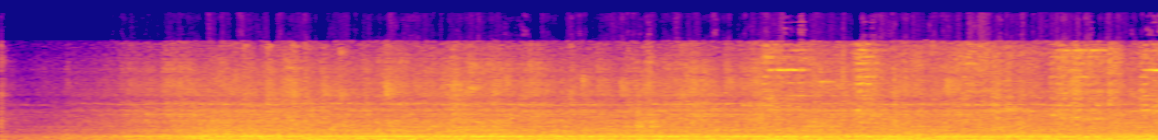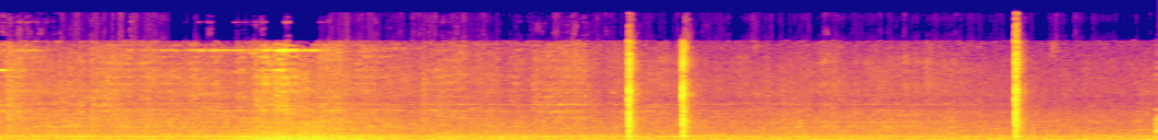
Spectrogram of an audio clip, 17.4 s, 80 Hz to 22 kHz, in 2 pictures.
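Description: A commuter train in Train Sim World 6 slows down with a continuous rolling rumble and a faint steady whine. Brief high clicks come near the end.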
